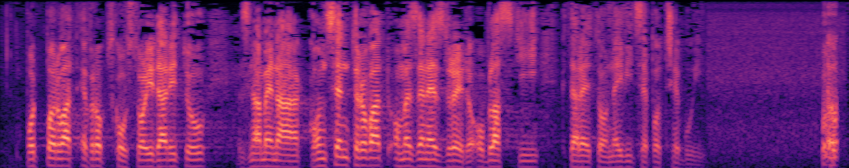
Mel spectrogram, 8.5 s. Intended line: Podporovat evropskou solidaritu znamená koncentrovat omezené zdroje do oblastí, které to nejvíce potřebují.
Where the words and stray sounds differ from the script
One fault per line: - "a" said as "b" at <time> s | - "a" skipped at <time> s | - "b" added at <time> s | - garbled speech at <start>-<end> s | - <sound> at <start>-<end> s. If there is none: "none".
- laugh at 8.2-8.4 s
